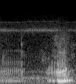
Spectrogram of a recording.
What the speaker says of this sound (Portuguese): uma espécie de cuíca, que ao ser friccionada internamente com a mão molhada, pode emitir o rugido de uma onça no cio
